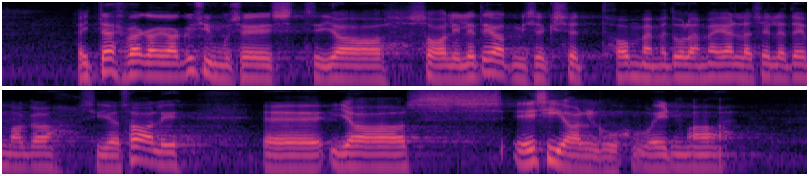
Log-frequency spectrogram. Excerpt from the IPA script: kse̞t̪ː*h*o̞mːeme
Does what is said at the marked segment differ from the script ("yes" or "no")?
no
